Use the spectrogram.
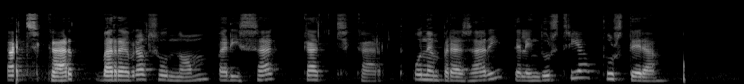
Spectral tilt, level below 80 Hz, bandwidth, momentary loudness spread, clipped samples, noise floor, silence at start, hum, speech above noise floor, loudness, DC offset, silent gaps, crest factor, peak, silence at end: -2 dB/octave; -76 dBFS; 11.5 kHz; 17 LU; under 0.1%; -71 dBFS; 0.05 s; none; 42 dB; -28 LUFS; under 0.1%; none; 24 dB; -6 dBFS; 0.8 s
